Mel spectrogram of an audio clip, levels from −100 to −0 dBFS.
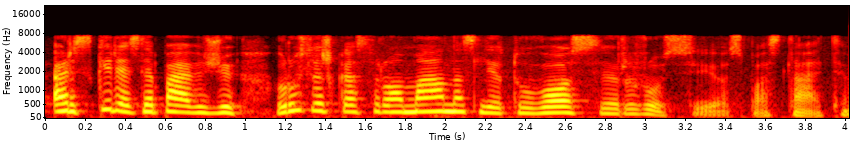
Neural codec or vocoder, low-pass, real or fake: none; 7.2 kHz; real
